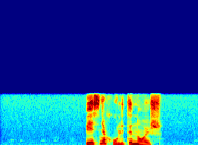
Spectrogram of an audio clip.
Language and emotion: Russian, neutral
